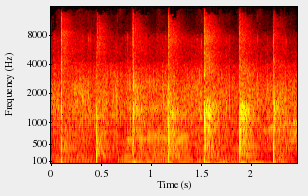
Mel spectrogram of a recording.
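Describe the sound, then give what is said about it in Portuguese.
A steady round of about seven sharp hand claps at an even, unhurried pace, crisp and fairly loud, over a faint low background murmur, applauding commentator Casagrande. “Para, palmas pra Casa Grande.”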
